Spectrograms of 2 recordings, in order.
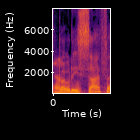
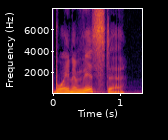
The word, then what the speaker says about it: Bodhisattva: It's Bodhisattva, and he said Buena Vista. I'm like, okay, so he does Reiki, and he has Tibetan singing bowls, and he doesn't even know how to pronounce the name of the Buddha and pronounce it like it's the Buena Vista Social Club.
